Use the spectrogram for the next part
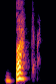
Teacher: these two letters, the B and the V, have the same sound in Spanish. Both letters must be pronounced using both lips.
